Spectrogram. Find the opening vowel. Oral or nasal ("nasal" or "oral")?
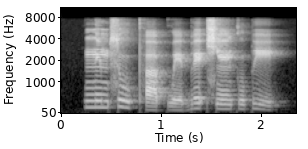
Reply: nasal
